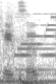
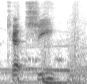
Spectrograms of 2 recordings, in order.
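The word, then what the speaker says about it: Cait Sith: maybe i don't like kate said or catchy as it's supposed to be pronounced but man final fantasy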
